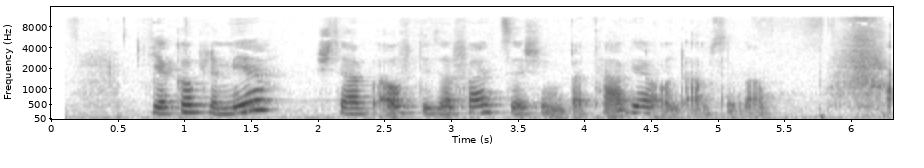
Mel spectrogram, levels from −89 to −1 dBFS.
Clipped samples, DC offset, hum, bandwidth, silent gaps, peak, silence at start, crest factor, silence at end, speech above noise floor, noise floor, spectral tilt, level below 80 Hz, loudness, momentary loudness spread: under 0.1%; under 0.1%; none; 11.5 kHz; none; -18 dBFS; 0.15 s; 18 dB; 0 s; 23 dB; -58 dBFS; -5.5 dB/octave; -60 dBFS; -36 LUFS; 18 LU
